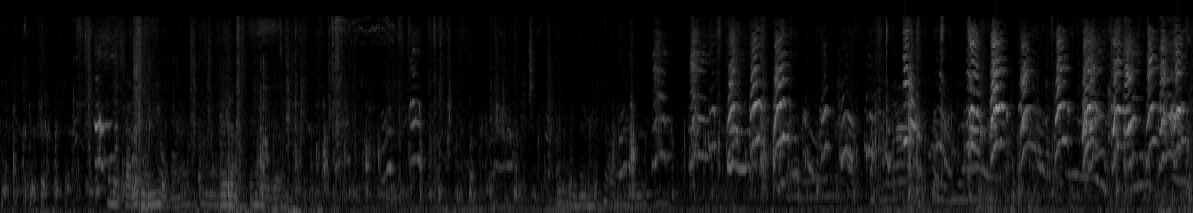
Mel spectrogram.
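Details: Five orphaned puppies, bottle-fed with milk after dog thieves took their mother when they were six days old, whimper during feeding; a man talks first, then rapid high-pitched squeaky whines rise and fall nearly every second, growing louder.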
